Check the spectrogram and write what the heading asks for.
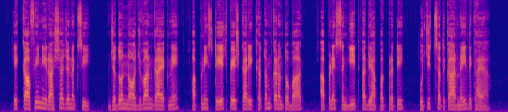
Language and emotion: Punjabi, sad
